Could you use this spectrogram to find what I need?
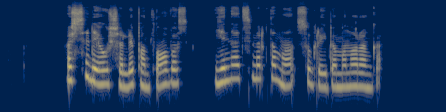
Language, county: Lithuanian, Kaunas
